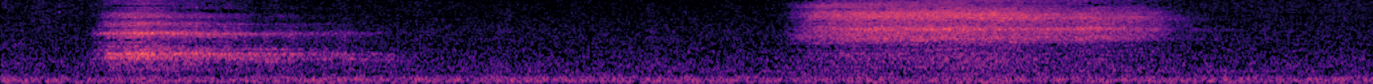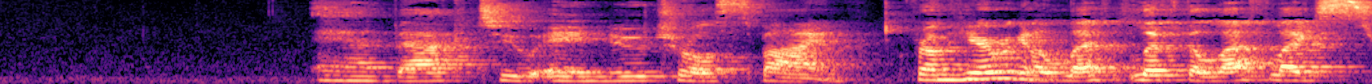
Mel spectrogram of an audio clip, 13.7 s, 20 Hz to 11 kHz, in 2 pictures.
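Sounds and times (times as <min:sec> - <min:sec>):
deep yoga breathing: 0:00.4 - 0:02.2, 0:03.9 - 0:06.0
speech: 0:08.5 - 0:13.7.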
